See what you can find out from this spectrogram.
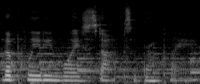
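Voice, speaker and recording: A woman's voice: medium pitch, little pitch movement, normal speed, creaky. A woman reading game text aloud as a gaming commentator and breaking into casual reactions. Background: loud game music.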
